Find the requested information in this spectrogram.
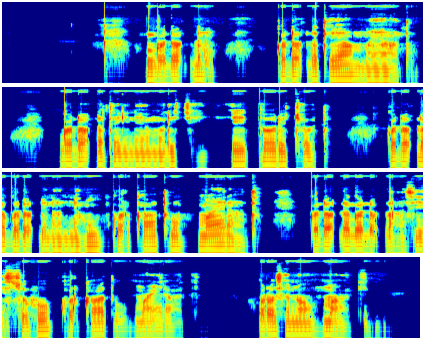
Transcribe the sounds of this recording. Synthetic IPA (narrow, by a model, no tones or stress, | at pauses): ɡɔd̪ɔʔːɛ | ɡ̥ɔd̪ɔʔːɛt̪ɛjamɐjaːt̪ɪ̥ | ɡɔd̪ɔʔːɛt̪ɐjɪneːmɔɾɪt͡ʃːi̥ | iːt̪ːoːɾɪt͡ʃːoːt̪ɪ̥ | ɡ̥ɔd̪ɔʔɛɡɔd̪ɔɗɪnɐnːɪɦʊŋkɔɾkaːt̪ʊmɐjɾaːt̪ɪ̥ | ɡ̥ɔd̪ɔʔɛɡɔd̪ɔʔːɐɦɐsiːsːʊhʊkʰɔɾkaːt̪ʊmɐjɾaːt̪ɪ̥ | hɔɾɔsɛnoːmaːt̪ɪ̥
